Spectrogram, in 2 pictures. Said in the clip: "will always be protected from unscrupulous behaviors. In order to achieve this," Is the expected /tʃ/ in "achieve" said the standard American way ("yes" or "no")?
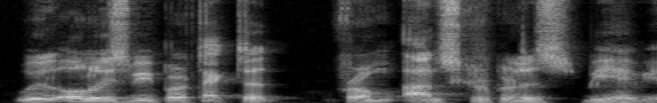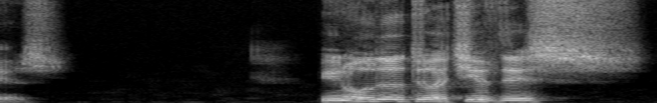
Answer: yes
